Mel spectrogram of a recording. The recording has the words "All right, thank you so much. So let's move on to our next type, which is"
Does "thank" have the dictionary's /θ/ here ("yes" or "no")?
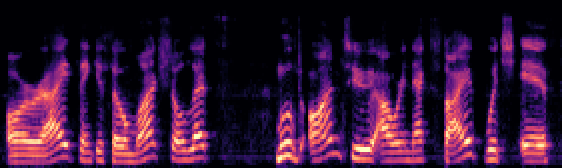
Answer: yes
